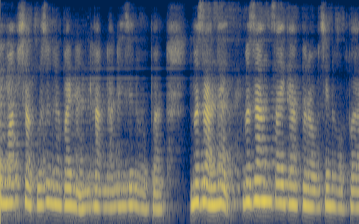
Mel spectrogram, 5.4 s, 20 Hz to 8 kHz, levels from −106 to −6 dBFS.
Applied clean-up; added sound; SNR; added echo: neural mask model DeepFilterNet 3.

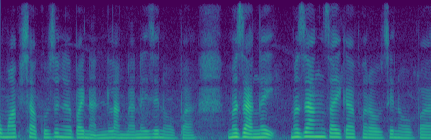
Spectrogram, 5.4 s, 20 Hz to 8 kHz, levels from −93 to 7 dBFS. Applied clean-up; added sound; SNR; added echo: none; none; none; none.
